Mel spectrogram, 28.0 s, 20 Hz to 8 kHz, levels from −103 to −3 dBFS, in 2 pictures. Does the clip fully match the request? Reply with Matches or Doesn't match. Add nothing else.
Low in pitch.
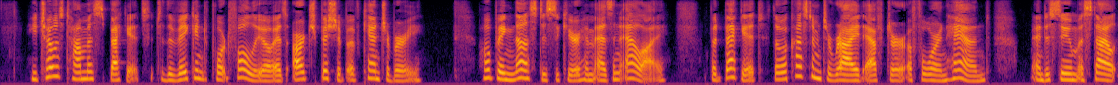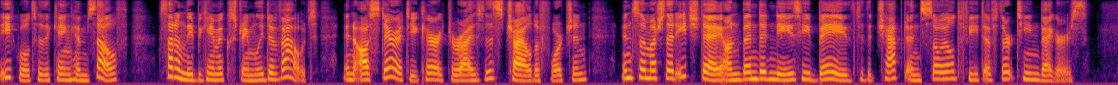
Doesn't match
